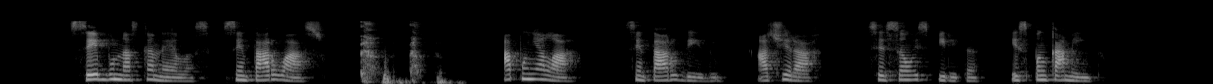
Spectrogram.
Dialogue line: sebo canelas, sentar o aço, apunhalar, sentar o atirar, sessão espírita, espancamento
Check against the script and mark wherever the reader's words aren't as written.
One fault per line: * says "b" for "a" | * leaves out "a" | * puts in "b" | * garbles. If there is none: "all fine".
* puts in "nas"
* puts in "dedo"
